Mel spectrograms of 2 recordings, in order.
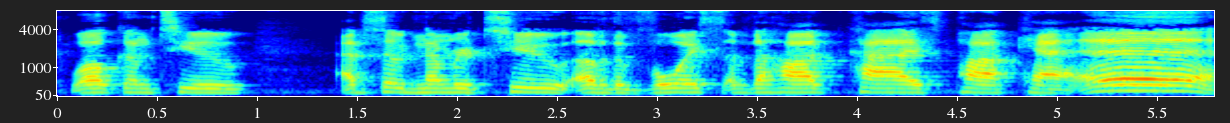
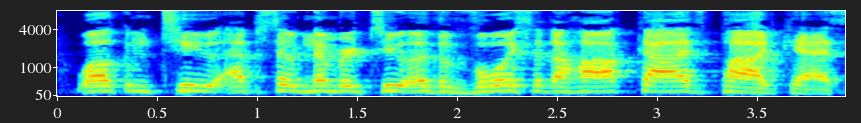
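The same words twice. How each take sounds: First: Mock announcer read. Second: Higher, louder announcer read of the show name; announcer retake. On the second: Host retaking his intro with a higher, louder announcer read. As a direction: sell the show title like a radio host. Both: Shown as a demonstration. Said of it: "let me try that again".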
